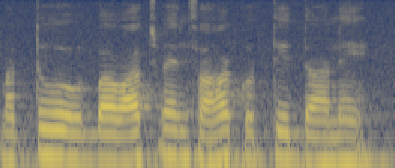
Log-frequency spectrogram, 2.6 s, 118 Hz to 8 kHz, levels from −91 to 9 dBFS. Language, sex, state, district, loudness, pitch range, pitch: Kannada, male, Karnataka, Bangalore, -14 LUFS, 135-150 Hz, 145 Hz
